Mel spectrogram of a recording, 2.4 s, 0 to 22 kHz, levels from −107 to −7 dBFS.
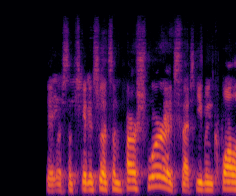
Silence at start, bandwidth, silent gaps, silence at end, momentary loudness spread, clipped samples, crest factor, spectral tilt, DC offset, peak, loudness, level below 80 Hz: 0.45 s; 13.5 kHz; none; 0 s; 11 LU; under 0.1%; 16 dB; -6.5 dB/octave; under 0.1%; -20 dBFS; -37 LUFS; -86 dBFS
